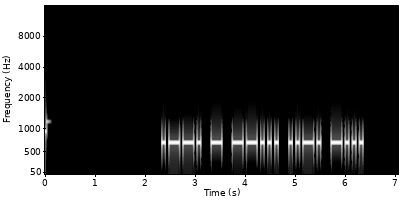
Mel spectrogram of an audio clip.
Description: Morse code, heard as a keyed tone, about 17 wpm, 700 Hz. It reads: PT7FB
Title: DXCC-100 Call Signs - 5 Characters - Repeated 2x - 17wpm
